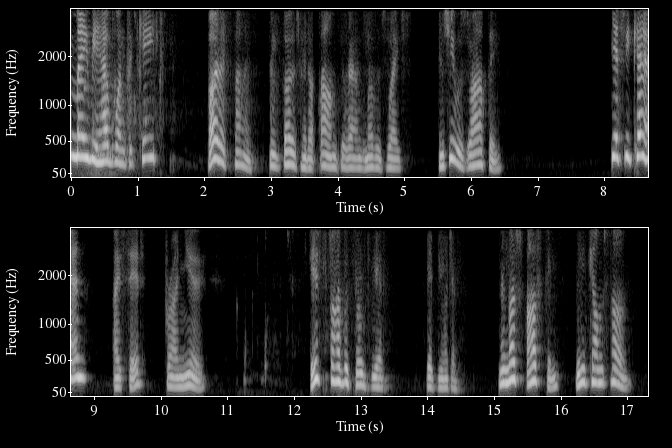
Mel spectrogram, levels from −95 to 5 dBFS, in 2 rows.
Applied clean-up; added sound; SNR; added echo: neural mask model DeepFilterNet 3.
